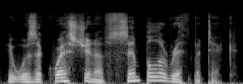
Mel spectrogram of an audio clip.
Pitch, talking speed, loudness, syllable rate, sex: 130 Hz, 170 wpm, -18 LUFS, 5.3 syllables/s, male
